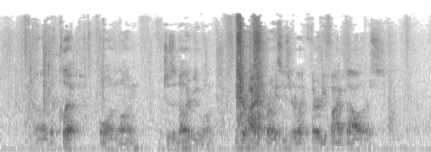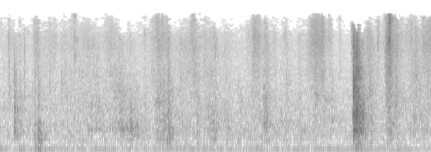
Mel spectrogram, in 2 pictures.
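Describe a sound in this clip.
A bag rustles as it is rummaged through.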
